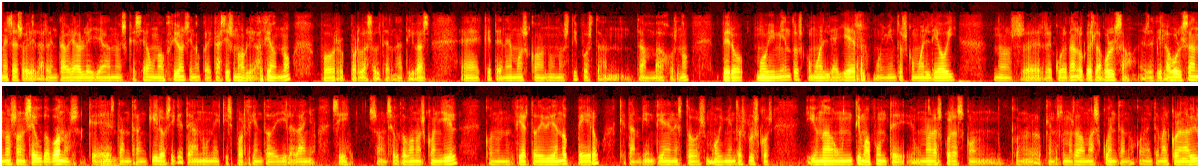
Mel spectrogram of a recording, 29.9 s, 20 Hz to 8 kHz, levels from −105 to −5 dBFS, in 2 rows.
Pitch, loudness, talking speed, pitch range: 105 Hz, -30 LUFS, 230 wpm, 100-110 Hz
